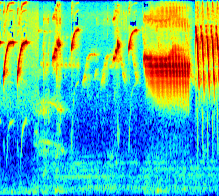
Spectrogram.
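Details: Canary song for training young birds: separate short rising-then-falling whistles with gaps, then a sustained buzzy trill and a quick burst of fast notes.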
